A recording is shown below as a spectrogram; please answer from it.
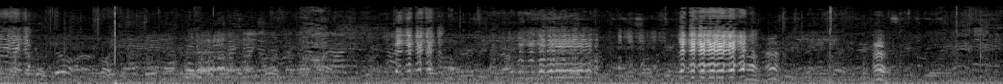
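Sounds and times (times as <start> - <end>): goats bleating: 0.0 - 0.5, 3.9 - 7.6.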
